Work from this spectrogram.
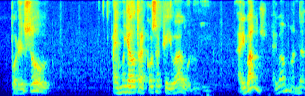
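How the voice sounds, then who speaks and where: At a very fast pace, a man speaks with high pitch, a bright, sharp tone, ordinary pitch variation and big swings in loudness. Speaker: pastor. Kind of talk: interview on church history.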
